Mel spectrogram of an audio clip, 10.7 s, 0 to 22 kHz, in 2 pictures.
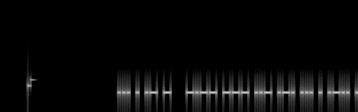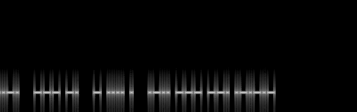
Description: Morse code, heard as a keyed tone, about 34 wpm, 700 Hz. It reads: SEAT YOURSELF ON THE LOG.
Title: Sentences from Top 1500 Words 35wpm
